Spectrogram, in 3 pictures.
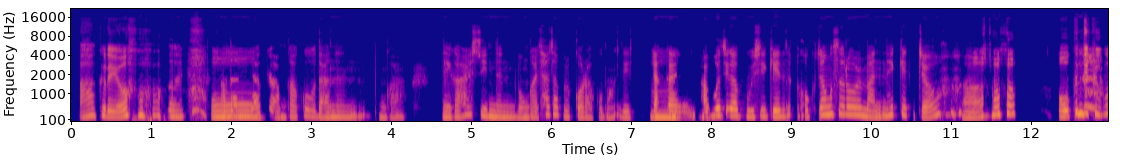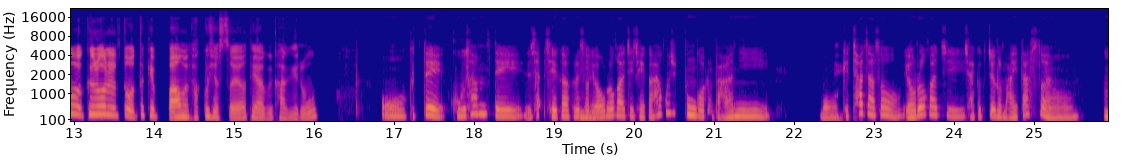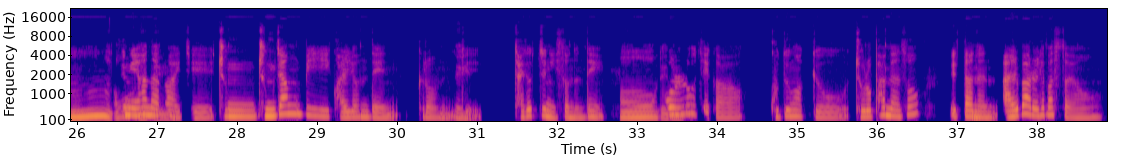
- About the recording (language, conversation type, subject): Korean, podcast, 가족이 원하는 직업과 내가 하고 싶은 일이 다를 때 어떻게 해야 할까?
- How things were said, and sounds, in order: other background noise; laugh; tapping; laugh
